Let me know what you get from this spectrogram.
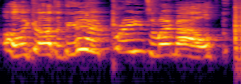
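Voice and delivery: shocked. Retold or imitated. Reacting to friend shot in head.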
